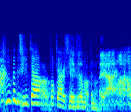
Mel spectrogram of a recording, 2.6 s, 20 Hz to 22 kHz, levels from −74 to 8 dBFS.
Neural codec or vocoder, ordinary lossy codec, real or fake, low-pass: codec, 16 kHz, 0.5 kbps, FreqCodec, smaller model; none; fake; 7.2 kHz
